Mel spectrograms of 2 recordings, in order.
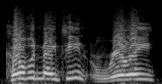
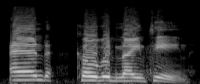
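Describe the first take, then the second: First: "covid nineteen" jumps much higher in disbelief; incredulous. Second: Said in the usual way. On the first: Real, not acted. Vlogger mocking the State Department's covid warning, incredulous. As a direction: echo it back as if it's absurd.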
